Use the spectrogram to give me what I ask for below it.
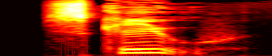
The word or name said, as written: skriv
